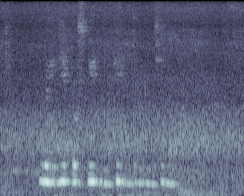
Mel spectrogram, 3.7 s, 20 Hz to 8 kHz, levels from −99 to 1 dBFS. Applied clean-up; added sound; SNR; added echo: none; Train / Bird vocalization, bird call, bird song; 12 dB; reverberation time 0.2 s.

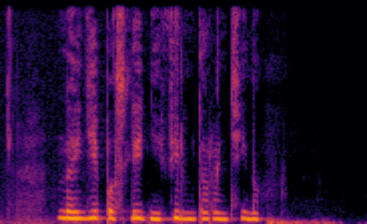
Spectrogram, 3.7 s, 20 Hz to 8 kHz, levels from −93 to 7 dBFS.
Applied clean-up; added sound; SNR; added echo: none; none; none; none.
